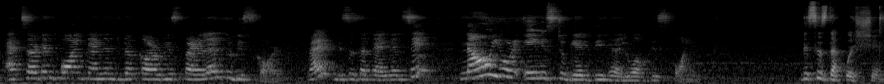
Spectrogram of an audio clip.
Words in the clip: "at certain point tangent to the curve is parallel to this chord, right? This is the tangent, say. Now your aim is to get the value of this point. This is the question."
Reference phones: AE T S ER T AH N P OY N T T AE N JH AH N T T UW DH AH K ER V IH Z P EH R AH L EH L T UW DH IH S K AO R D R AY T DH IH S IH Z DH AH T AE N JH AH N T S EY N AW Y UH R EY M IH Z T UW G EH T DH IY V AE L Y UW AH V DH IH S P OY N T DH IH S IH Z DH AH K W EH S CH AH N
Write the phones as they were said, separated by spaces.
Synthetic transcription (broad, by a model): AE T S ER T AH N P OY N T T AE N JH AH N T T UW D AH K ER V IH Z P EH R AH L EH L T UW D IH S K AO R D R AY T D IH S IH Z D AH T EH N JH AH N S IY N AW Y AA R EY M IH S T UW G EH T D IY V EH L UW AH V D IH S P OY N T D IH S IH Z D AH K W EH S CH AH N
